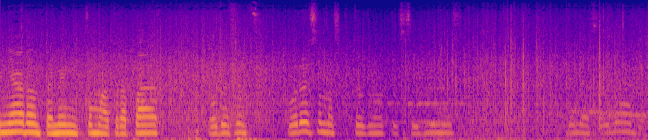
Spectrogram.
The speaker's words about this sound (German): fallen dicke Tropfen auf das Plastikdach des Gewächshauses. Der Regen wird immer stärker.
